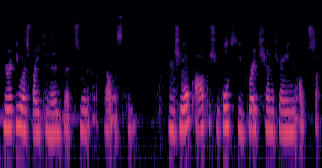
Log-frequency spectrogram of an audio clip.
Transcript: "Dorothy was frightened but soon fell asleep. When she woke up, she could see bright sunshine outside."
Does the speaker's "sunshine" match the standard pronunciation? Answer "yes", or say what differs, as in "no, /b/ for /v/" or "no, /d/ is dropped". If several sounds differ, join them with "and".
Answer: no, /ʃ/ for /s/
